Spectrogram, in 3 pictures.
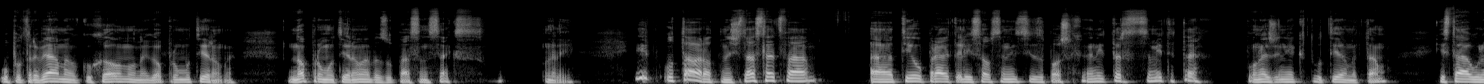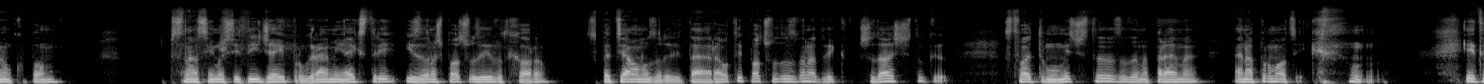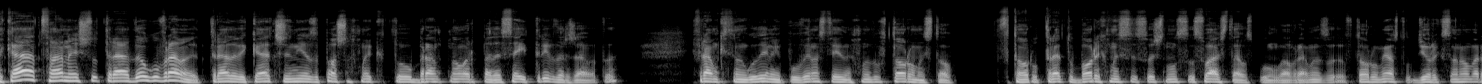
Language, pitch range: Bulgarian, 110-135 Hz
